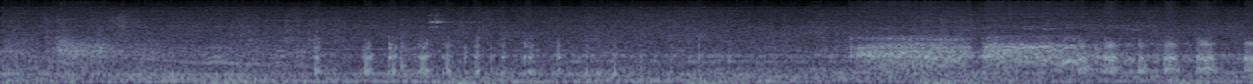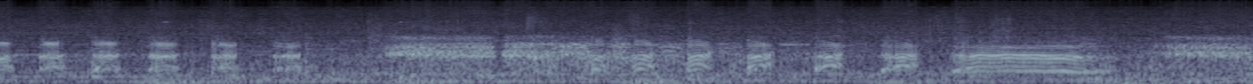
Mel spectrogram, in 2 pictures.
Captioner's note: starts laughing maniacally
